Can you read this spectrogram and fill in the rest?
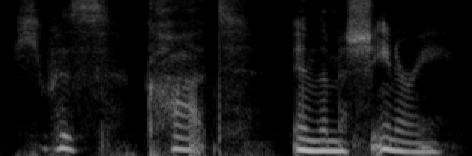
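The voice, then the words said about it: Low, quiet voice. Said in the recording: “said the visitor at length in a low voice.”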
